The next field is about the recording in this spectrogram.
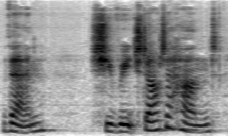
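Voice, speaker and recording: Female storyteller, medium pitch, deliberate phrasing, expressive children's book narration. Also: breathy edge, low-quality recording.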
